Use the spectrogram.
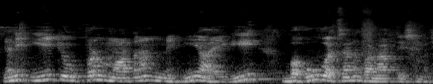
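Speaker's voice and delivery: ordinary talk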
